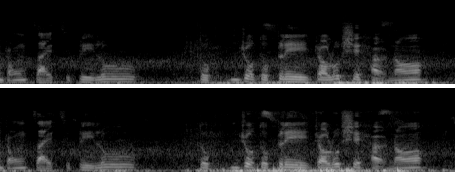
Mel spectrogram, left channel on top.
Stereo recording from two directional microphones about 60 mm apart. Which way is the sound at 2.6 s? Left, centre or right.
Right.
